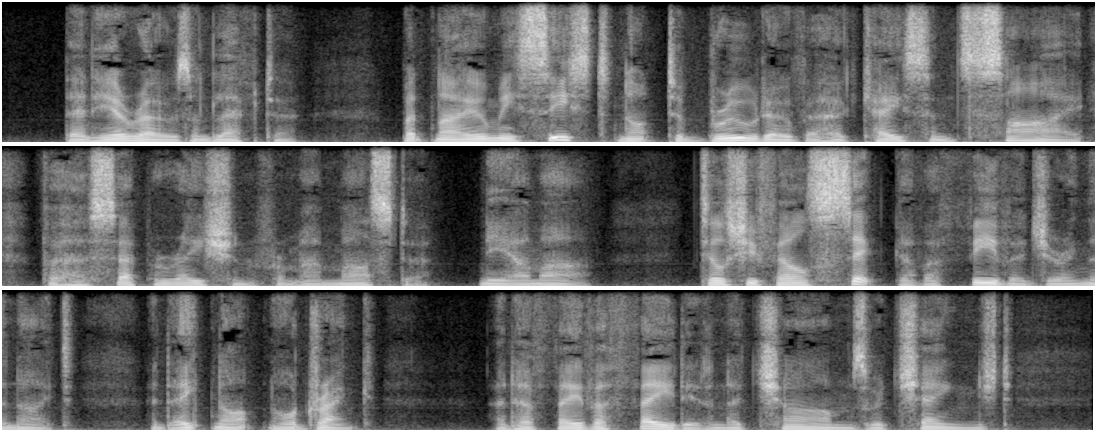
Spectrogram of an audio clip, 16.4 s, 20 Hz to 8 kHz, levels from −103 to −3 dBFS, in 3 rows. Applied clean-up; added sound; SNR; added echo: none; none; none; none.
